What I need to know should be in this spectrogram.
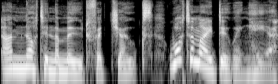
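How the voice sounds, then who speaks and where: A woman's put-on, growling character voice at medium pitch and a moderate pace. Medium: read story. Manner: firm, tart.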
